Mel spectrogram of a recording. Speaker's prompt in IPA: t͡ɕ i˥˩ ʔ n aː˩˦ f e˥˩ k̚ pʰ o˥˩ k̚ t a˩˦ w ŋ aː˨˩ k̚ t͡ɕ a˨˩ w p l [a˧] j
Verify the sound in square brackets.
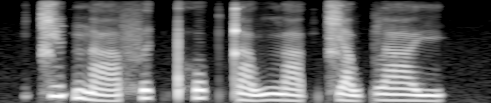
correct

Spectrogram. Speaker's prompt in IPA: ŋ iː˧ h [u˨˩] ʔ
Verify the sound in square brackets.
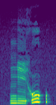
incorrect: u˥˩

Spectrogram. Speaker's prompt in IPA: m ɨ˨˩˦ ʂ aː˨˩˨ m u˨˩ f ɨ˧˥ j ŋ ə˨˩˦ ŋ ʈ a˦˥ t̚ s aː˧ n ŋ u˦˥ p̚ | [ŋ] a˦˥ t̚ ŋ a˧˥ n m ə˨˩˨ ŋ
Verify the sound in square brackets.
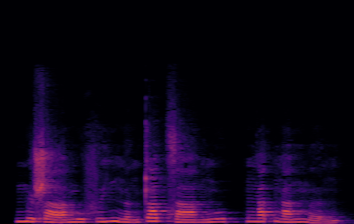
correct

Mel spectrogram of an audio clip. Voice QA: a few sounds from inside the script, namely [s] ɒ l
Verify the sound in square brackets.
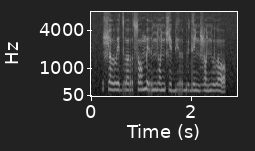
incorrect: ɕ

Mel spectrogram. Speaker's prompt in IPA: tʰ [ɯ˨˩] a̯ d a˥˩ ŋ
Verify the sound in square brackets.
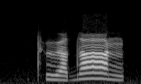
correct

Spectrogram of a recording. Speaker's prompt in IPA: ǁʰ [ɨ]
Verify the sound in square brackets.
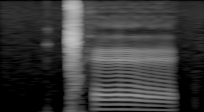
incorrect: ɛ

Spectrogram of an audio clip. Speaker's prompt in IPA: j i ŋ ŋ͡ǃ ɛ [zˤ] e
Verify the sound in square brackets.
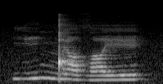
correct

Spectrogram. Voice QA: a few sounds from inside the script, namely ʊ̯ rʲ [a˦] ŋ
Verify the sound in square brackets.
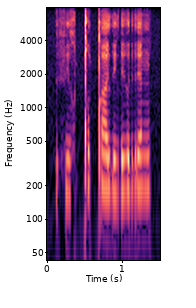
correct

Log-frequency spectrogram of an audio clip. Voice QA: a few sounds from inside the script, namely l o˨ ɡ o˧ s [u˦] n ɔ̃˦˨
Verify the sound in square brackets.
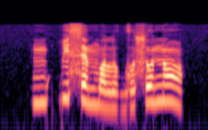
incorrect: o˦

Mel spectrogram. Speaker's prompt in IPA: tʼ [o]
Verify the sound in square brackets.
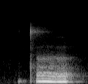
incorrect: ɵ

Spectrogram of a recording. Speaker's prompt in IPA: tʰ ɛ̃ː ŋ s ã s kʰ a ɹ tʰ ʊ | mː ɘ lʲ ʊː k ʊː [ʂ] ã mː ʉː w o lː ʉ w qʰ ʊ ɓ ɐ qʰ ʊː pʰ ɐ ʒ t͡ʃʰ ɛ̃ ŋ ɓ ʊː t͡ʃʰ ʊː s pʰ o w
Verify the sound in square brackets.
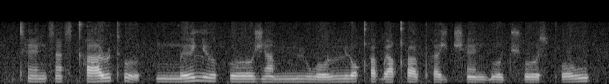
incorrect: ʒ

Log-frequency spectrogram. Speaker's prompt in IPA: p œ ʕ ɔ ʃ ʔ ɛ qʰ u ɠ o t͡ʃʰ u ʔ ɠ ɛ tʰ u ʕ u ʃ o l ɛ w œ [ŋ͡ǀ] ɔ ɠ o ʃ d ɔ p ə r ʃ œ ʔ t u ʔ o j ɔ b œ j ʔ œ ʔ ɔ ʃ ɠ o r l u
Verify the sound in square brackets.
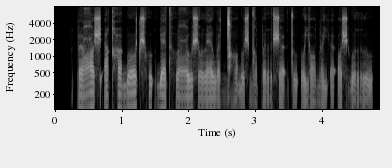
incorrect: ɡ͡ǀ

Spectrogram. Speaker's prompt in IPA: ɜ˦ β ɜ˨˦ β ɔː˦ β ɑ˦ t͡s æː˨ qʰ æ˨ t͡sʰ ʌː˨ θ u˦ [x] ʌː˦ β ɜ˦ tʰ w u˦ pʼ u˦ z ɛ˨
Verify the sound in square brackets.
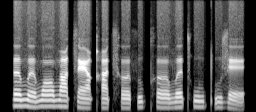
incorrect: kʰ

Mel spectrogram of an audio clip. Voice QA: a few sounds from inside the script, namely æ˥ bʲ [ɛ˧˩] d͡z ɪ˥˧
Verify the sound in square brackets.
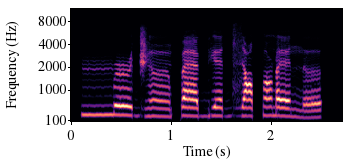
incorrect: ɛ˥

